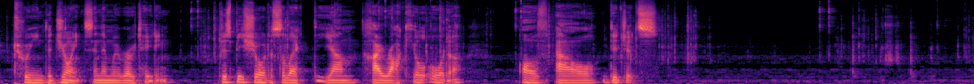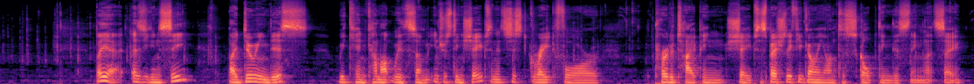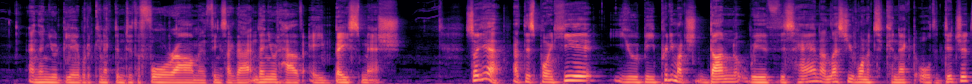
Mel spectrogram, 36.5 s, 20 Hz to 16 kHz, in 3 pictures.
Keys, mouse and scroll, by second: 2.4 ctrl+z, 2.4 r, 2.7 l, 3.6 r, 5.1-6.5 shift+middle drag, 5.7 a, 6.5 click, 7.9 l, 8.6 r, 10.4 click, 10.7-20.1 middle drag, 11.1-11.4 scroll down 2, 12.6 alt+h, 13.8 a, 19.1 Tab, 20.1 right click, 20.4 r, 22.3 right click, 22.5-24.1 middle drag, 23.4 r, 24.1 right click, 24.9-28.5 middle drag, 25.2 scroll down 1, 28.4 scroll up 1, 30.6 middle click, 33.0 scroll up 1, 33.8 shift+middle click, 35.1 KP_7, 36.2-36.5 middle drag, 36.2 scroll up 1, 36.4-36.5 scroll down 1.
